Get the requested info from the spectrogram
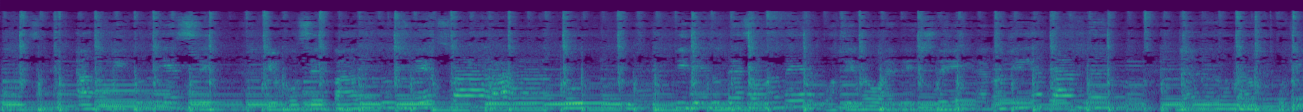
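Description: Bossa nova band playing an instrumental passage: acoustic guitar (violão) and upright double bass carry the tune and harmony, over light drums keeping a steady pulse.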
